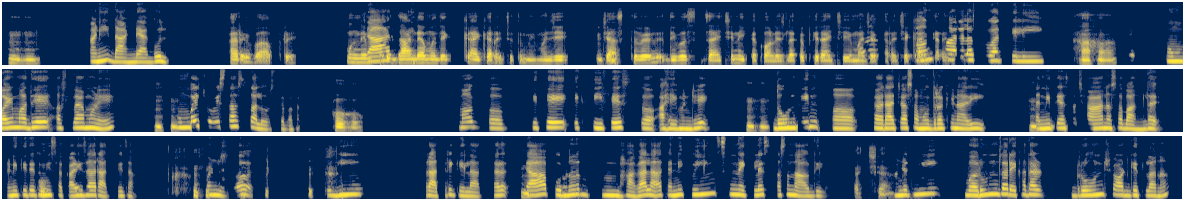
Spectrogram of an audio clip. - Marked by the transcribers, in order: tapping; static; other background noise; distorted speech; in English: "सी फेस"; laugh
- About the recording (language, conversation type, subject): Marathi, podcast, अपयशातून तुम्हाला काय शिकायला मिळालं?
